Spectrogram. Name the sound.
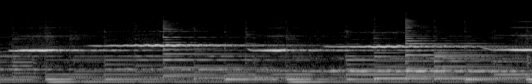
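human whistling a melody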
